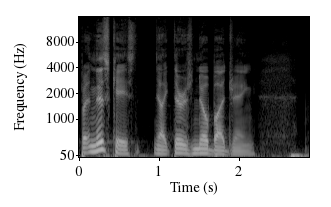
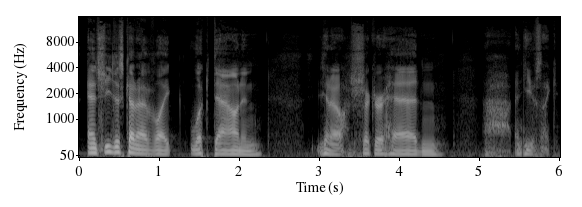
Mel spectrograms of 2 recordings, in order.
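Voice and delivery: ordinary talk

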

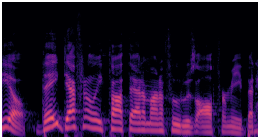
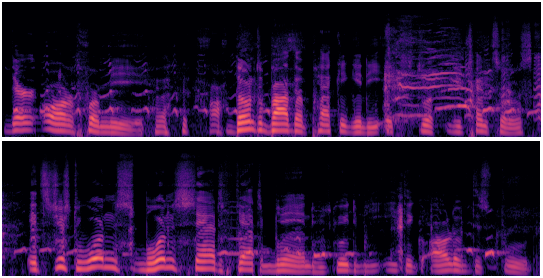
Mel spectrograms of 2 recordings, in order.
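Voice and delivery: slow, heavy sad fat man voice; fat guy voice; 2 semitones lower than usual. Acted. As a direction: drawl it out like a sad glutton. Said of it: "the fat guy voice".

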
